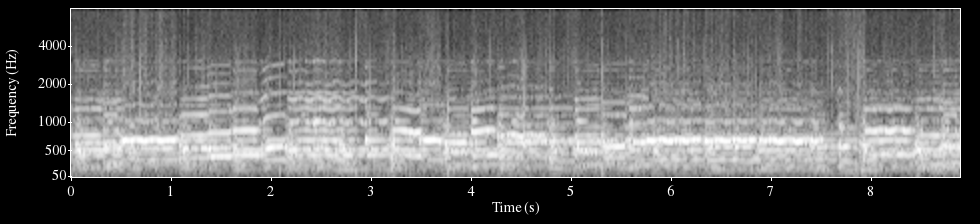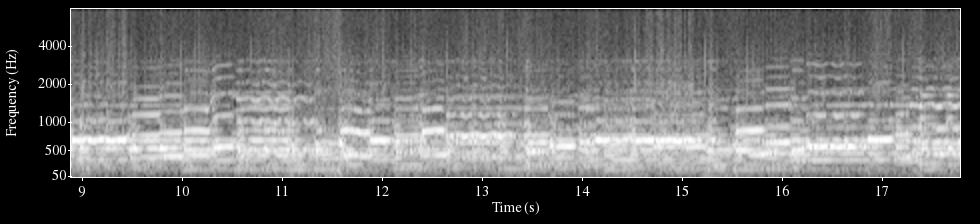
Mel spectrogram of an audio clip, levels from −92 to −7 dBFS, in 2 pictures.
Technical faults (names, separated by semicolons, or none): gain pumping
